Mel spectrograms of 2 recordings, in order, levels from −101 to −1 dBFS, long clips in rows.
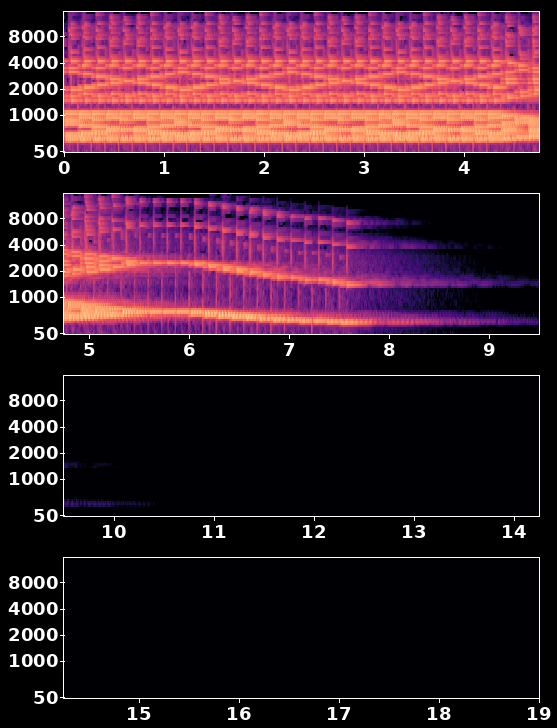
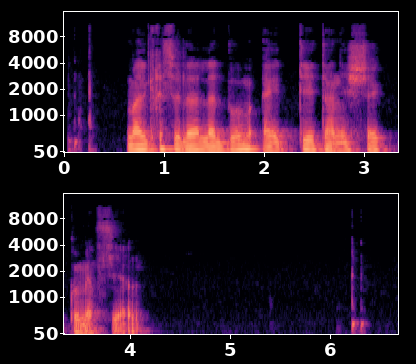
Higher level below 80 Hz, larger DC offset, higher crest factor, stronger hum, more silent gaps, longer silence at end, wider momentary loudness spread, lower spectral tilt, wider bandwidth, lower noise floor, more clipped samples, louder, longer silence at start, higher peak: second, -62 dBFS vs -50 dBFS; neither; about the same, 18 dB vs 20 dB; neither; neither; first, 11.1 s vs 0.35 s; second, 9 LU vs 16 LU; second, 0 dB/octave vs -8 dB/octave; first, 15.5 kHz vs 10.5 kHz; first, -90 dBFS vs -84 dBFS; neither; first, -14 LUFS vs -26 LUFS; about the same, 0 s vs 0.1 s; first, 0 dBFS vs -8 dBFS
